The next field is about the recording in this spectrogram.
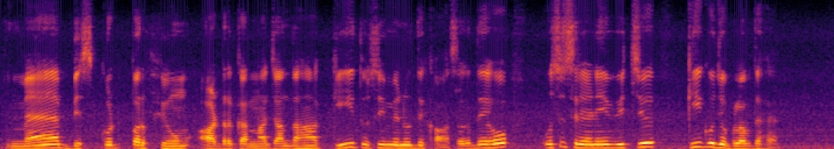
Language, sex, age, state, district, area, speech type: Punjabi, male, 45-60, Punjab, Pathankot, rural, read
